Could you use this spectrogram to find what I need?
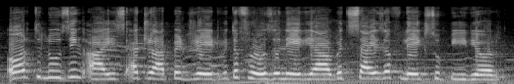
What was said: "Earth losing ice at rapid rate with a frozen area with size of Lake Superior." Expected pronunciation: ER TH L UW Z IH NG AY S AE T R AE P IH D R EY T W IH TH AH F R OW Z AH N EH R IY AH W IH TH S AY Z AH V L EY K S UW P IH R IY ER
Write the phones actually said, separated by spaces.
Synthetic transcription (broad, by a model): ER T L UW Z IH NG AY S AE T R AE P IH D R EY T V IH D AH F R OW Z AH N EH R IY AH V IH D S AY Z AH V L EY K S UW P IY R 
